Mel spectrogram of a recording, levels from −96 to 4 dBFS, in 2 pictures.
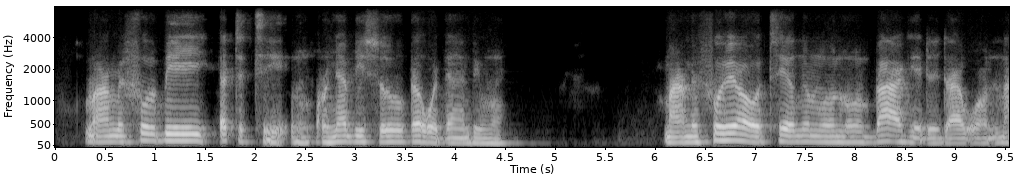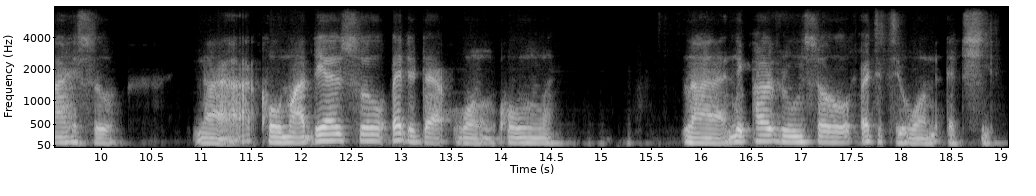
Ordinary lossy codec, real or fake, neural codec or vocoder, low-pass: Opus, 32 kbps; fake; codec, 16 kHz, 1 kbps, FunCodec, trained on LibriTTS, 50 frames a second; 7.2 kHz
